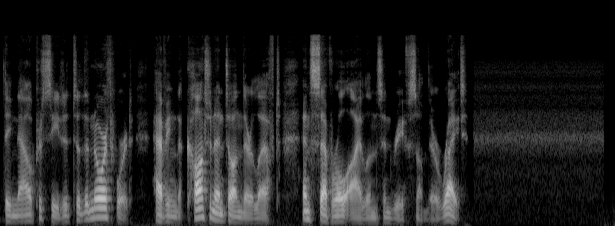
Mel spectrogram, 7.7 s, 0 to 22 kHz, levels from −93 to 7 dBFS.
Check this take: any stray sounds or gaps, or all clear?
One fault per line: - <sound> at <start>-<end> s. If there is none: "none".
none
